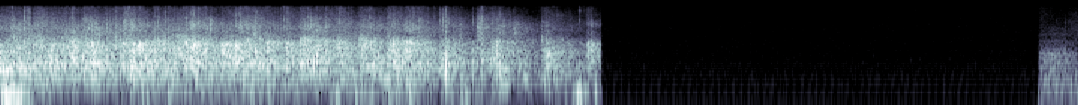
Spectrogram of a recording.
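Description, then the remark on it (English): An audience applauds loudly to thank the people who spent a long time making something happen. It is a dense wash of many hands clapping for about four seconds before it cuts off abruptly into silence, with a brief burst of noise returning at the very end. “Y'all give it up for them.”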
